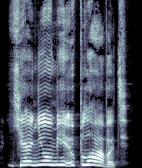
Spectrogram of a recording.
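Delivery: panicked high loud shout. A narrator's reading. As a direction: yell for help from the waves. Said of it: "выкрикнула Эльза".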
